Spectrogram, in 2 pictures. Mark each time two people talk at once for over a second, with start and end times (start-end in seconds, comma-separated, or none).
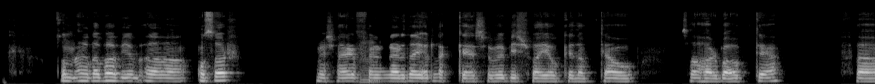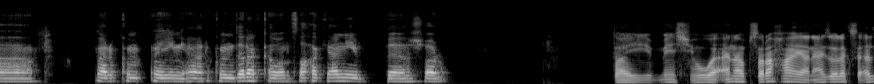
none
